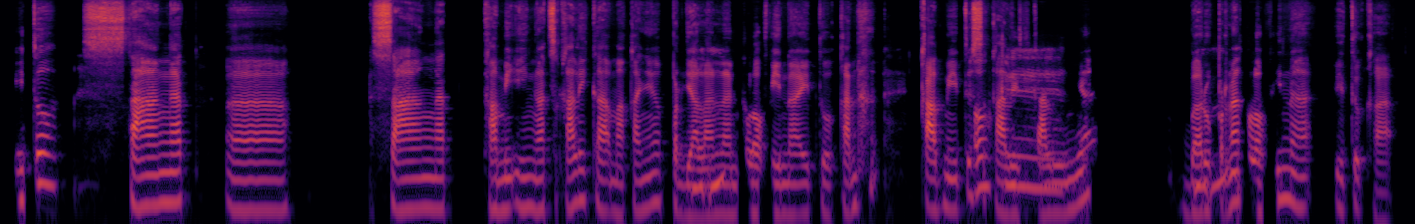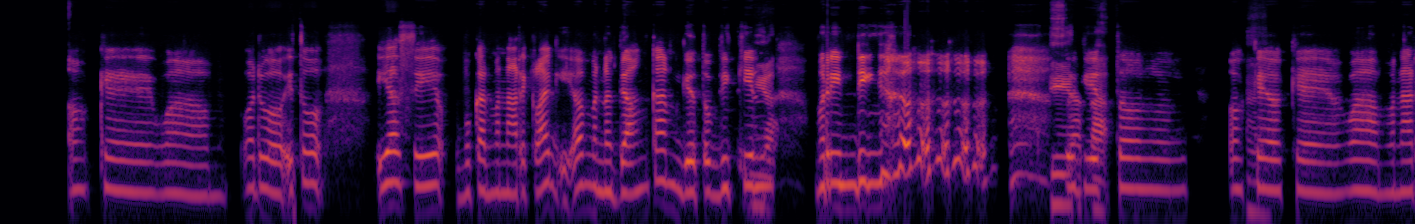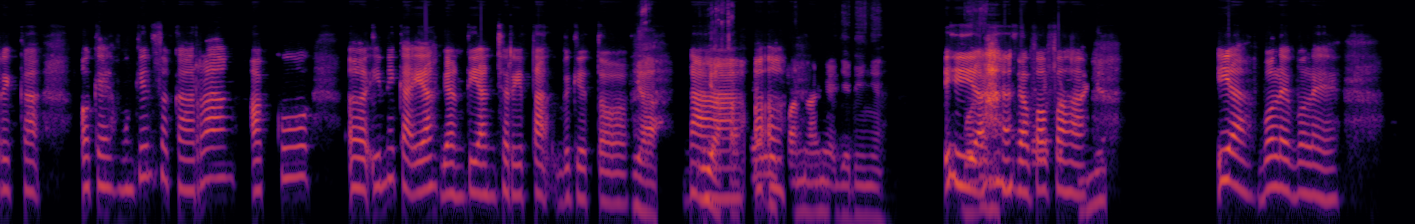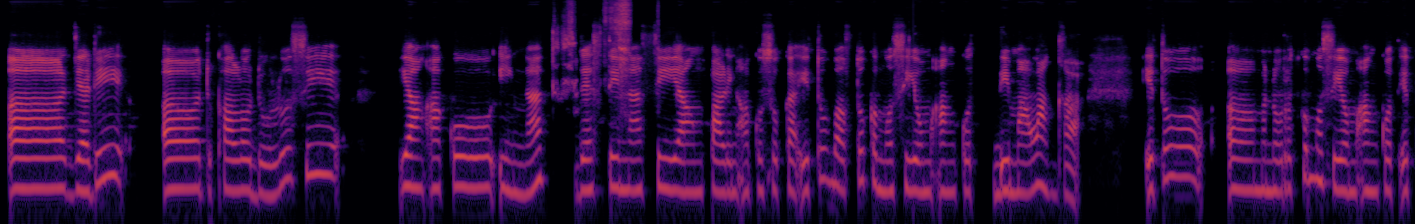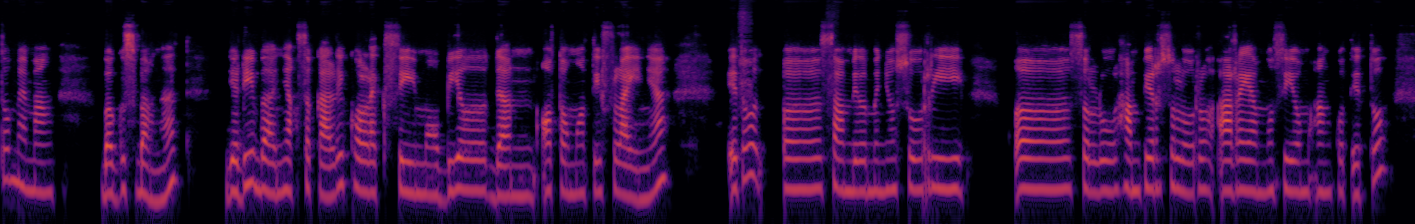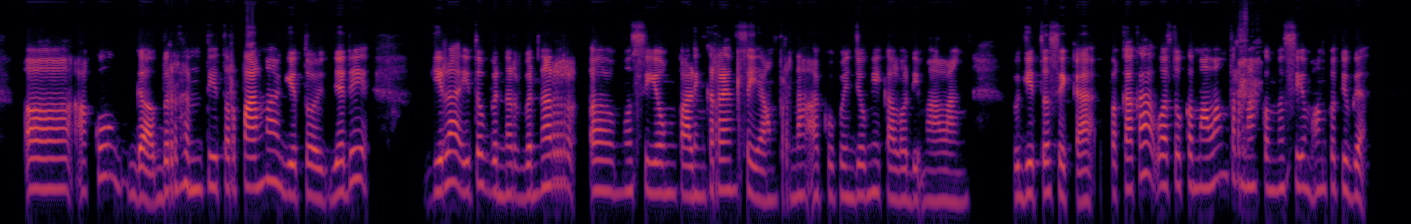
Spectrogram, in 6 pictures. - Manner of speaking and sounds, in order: stressed: "sangat"; tapping; laughing while speaking: "Karena"; laugh; laughing while speaking: "Iya"; other background noise
- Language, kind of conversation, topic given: Indonesian, unstructured, Apa destinasi liburan favoritmu, dan mengapa kamu menyukainya?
